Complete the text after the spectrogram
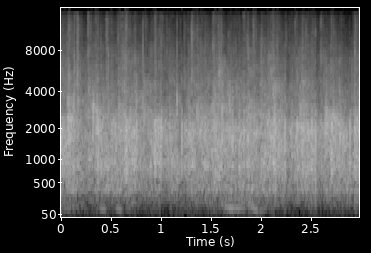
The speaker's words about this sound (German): Vor einer Woche gab es ein großartiges richtungsweisendes Urteil. Also bitte einen Applaus dafür. Bitte.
